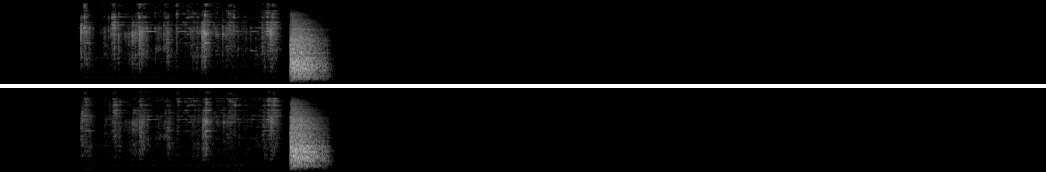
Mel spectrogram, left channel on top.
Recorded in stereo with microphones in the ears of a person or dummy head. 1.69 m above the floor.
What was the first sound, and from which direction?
Keys jangling, 50° left (ahead or behind).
